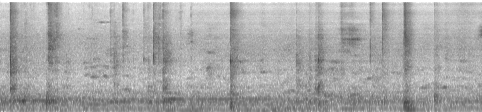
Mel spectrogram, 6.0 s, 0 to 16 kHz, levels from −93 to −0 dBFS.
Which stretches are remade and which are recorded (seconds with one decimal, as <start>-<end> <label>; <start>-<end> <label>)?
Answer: 0.0-2.4 recorded; 2.4-6.0 remade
